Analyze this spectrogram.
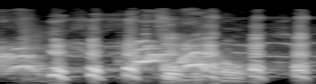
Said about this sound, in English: Is there a dog attacking your leg? What's up, dog? Oh, bless. Oh. What's that dog got?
